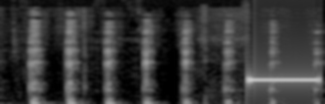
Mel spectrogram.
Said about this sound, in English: You can't do these unless you actually bleep the other. Like, I'm going to bleep these all. I am bleeping all of these.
